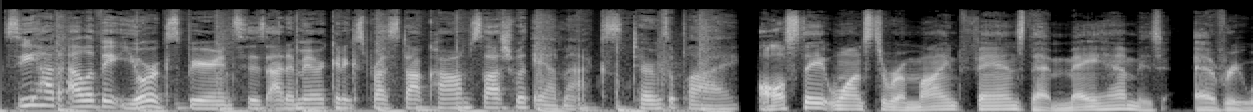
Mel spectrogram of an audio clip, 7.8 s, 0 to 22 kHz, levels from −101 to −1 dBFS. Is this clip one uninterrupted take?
no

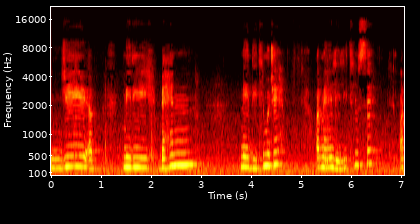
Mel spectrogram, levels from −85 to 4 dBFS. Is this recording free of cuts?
yes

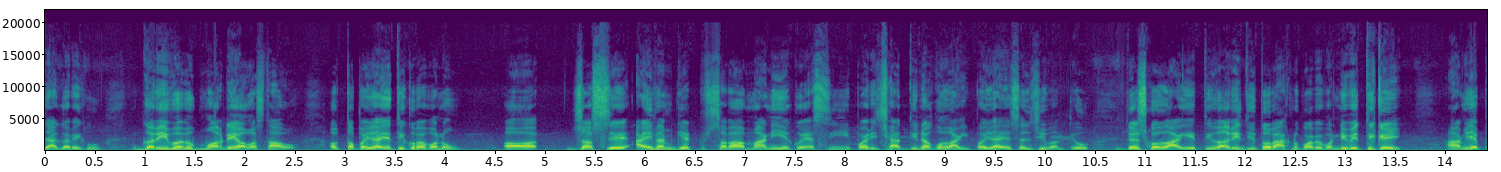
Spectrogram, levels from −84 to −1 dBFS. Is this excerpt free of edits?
yes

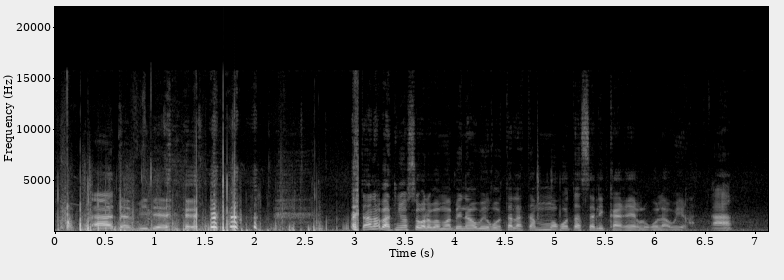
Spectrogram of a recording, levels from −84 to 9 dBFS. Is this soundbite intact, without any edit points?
no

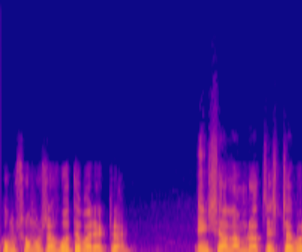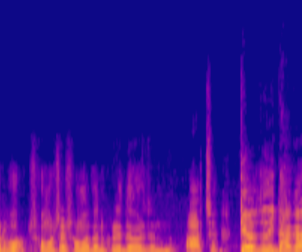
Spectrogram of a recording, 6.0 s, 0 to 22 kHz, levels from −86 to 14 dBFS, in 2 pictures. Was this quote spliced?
no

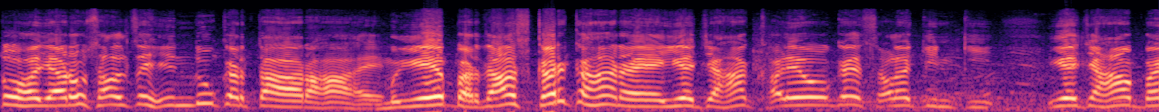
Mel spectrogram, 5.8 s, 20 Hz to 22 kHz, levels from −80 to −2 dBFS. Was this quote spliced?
yes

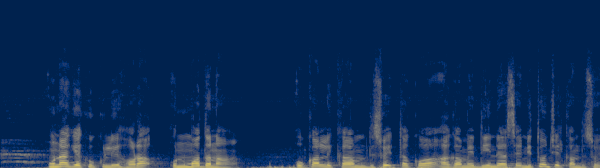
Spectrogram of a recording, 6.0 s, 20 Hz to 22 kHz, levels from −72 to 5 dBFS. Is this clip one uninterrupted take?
yes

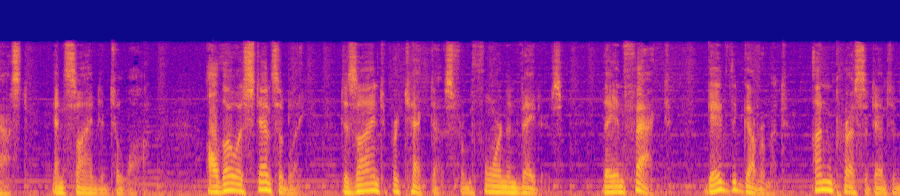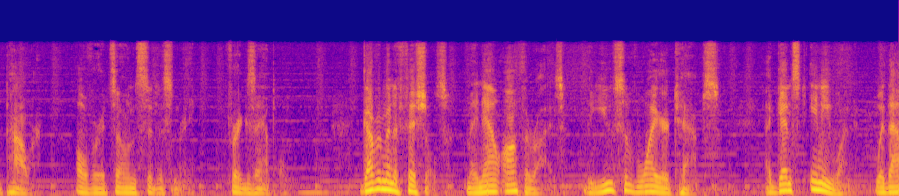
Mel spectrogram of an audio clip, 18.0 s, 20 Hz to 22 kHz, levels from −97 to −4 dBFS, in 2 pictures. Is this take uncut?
no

